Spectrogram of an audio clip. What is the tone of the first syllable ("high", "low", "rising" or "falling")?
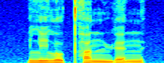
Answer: high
